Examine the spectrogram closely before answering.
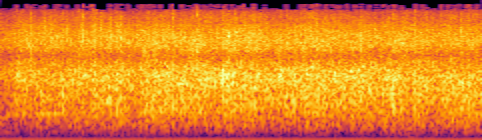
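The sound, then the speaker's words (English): Applause from a church audience during a revival-style sermon: dense, steady clapping from many hands that holds an even loudness for the whole stretch, with no clear voices above it. “Come on, give the Lord a clap, folks.”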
